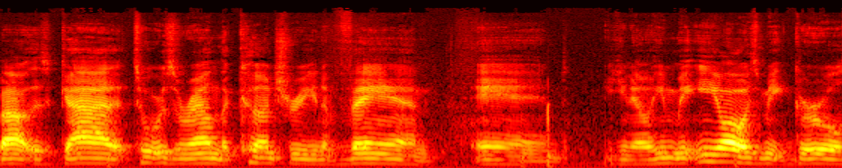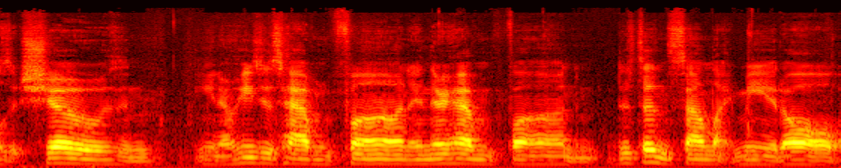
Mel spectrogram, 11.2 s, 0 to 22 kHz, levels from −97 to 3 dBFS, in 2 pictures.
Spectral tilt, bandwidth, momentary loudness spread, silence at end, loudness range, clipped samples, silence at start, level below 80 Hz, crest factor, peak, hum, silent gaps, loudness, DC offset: -3.5 dB/octave; 18 kHz; 16 LU; 0 s; 4 LU; under 0.1%; 0 s; -68 dBFS; 20 dB; -6 dBFS; none; none; -25 LUFS; under 0.1%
